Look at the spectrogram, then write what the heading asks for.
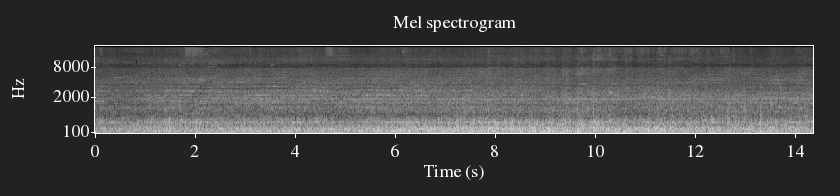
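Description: A long manifest freight train rolls past in Fremont, Nebraska, its steady, loud rumble and rail noise continuous and close throughout, with faint clickety-clack from the wagons and no voices.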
